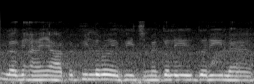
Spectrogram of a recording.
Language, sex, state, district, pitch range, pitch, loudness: Hindi, female, Haryana, Jhajjar, 205-220 Hz, 215 Hz, -13 LUFS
